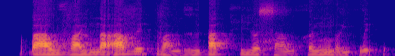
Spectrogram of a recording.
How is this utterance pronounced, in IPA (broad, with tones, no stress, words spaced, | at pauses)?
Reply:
ɓaː˧wva˨˦j na̰ː˧˥ ve˦˥k̚ va̤˨˩ŋɣɨ˨˦ʔa˦˥t̚ hi˧ə̯ sa̤˨˩whə˨˦n ŋəː˧˩jhwḛ˧˨ʔ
